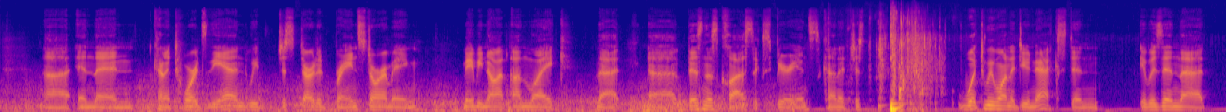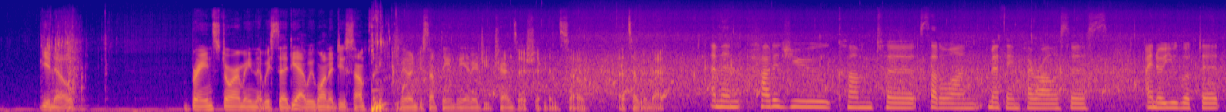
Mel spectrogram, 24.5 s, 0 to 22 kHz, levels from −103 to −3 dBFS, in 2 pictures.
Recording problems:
rain or running water; very loud; throughout; 1 dB above the speech

